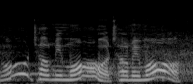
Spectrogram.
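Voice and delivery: slow, drawn-out mock fascination; sarcastic interest. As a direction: lead them on with ironic curiosity. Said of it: "And they're like".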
